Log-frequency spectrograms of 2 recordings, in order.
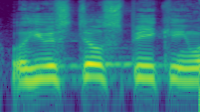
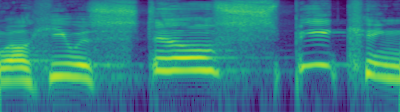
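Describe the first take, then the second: First: Said in the usual way. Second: Slow, high stress on "still speaking"; drawn-out emphasis. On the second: Real, not acted. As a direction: stretch "still speaking" out slowly, pitched up. Repeats the verse slowly for emphasis.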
